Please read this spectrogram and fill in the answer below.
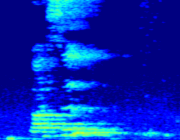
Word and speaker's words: castle: Then fifth, castle. Do not pronounce T.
